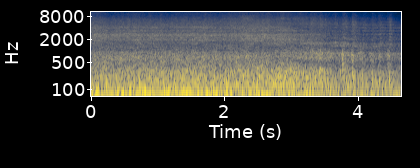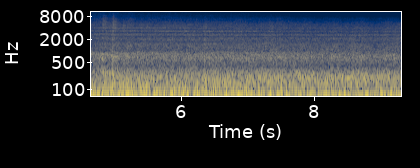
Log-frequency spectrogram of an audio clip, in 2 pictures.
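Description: Freight train wagons rolling past close by, their wheels clattering over the rail joints with a heavy low rumble. The clatter eases about three and a half seconds in as the last wagon goes by, and the rumble fades as the train moves away.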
